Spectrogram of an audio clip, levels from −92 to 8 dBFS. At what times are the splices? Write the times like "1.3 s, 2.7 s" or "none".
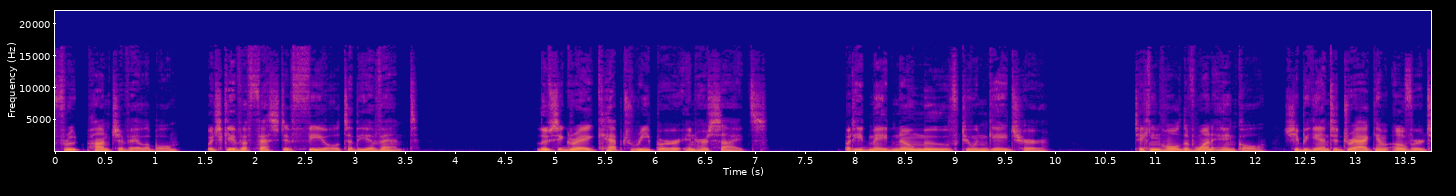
10.7 s, 12.2 s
